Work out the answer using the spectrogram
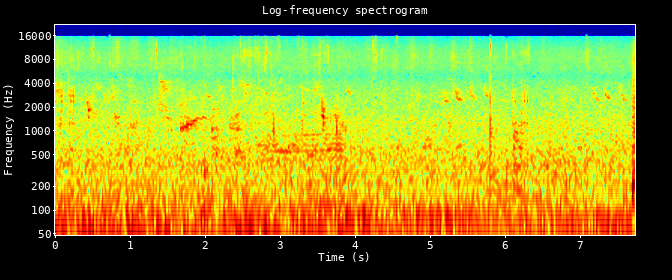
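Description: Faint background ambience with a few scattered, soft bird calls and a single sharp click in the second half.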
